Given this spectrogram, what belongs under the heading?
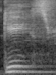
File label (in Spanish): "plano", Mixe, hombre; Espaciales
